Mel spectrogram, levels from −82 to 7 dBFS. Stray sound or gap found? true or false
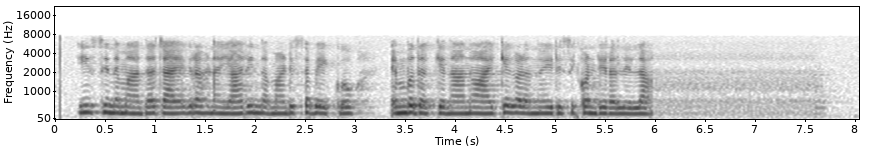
false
